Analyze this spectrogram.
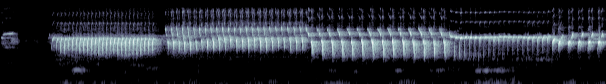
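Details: Caged yellow canary in full long song meant to tutor young birds: a dense buzzy roll, shifting into fast rattling trills and a thin sustained note, ending in quick repeated phrases.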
